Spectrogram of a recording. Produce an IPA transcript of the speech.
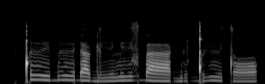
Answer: ǃɘː˥˧e̯ ɓɘː˥˧ɗa˧˩ ɖɪː˩˧lɪː˥zɓaː˧˩ɡ͡bʏ˧ ɡ͡ǃʏː˥˧tɔ˩˧

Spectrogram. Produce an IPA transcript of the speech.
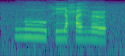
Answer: ɦuːhiːħɛɦə˞

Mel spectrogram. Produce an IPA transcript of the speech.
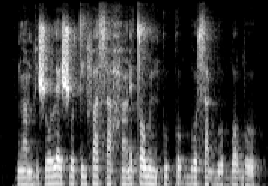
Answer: ɡã˨bi˨ ʃo˨˦lɛ˦˨ʃo˧ ti˨fa˧ sa˨ hã˧ ɾɛ˧tɔ˧ wĩ˨ku˧ ko˦ɡ͡bo˦˨sa˧ ɡ͡bo˨ɡ͡bɔ˧ bo˨

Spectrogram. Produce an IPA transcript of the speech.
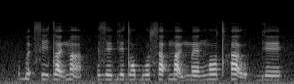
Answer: bɛ˦ʔsʰi˨da̰˦˨ɪ̯mã˦˨ | ze˦ɡe˦dɔ˦bo˦ sʰä˦ʔma̰˦˨ɪ̯ mɛ˨ŋɔ˦tʰa̰˦˨ʊ̯ | ɡe˨

